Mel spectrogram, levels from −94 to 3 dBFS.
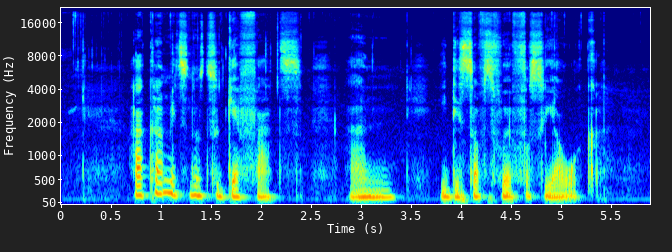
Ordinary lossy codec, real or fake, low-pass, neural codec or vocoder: none; fake; none; vocoder, 48 kHz, 128 mel bands, Vocos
